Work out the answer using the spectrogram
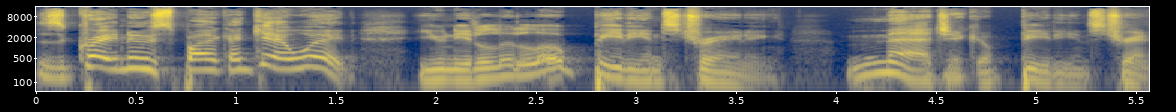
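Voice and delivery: gushing, excited, swooping delivery. Retelling a scene about catching Cerberus: imitating an excited voice. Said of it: "And she's all excited".

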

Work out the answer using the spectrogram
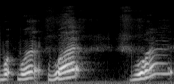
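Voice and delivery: nervous stutter on "what". Describing how people act when they start lying, mock stuttering. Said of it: "They stutter when they talk".

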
